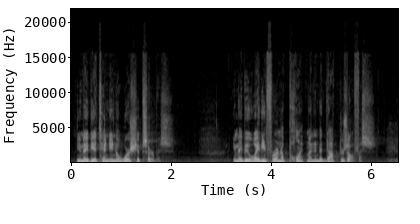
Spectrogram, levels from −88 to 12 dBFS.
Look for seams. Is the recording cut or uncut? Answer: cut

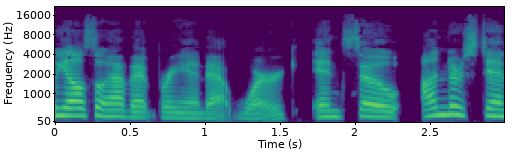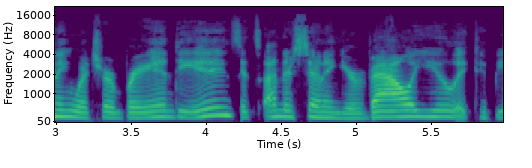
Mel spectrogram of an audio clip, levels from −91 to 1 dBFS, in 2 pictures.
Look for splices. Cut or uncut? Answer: cut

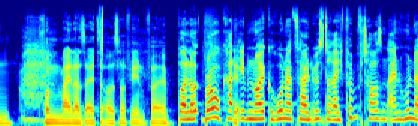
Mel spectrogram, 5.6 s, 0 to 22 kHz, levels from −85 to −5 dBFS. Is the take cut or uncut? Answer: uncut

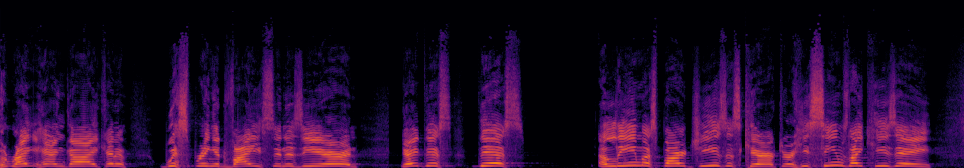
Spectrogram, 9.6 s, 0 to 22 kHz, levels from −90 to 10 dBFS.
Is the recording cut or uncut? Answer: cut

